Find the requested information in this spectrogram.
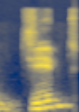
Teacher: জুইলা আরেকটু সুন্দর করে জিম আমরা প্রোনাউন্স করি জিম যখন আমরা প্রোনাউন্স করব তখন জিবার মাঝখানটা তালুর সাথে লাগবে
